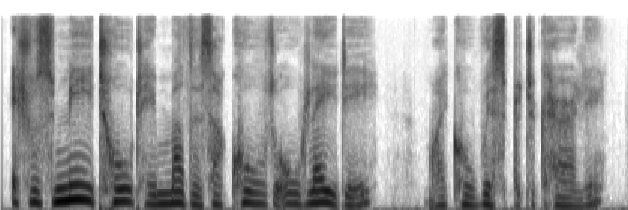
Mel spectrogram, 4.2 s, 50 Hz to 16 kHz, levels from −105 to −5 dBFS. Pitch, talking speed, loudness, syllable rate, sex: 175 Hz, 200 wpm, -19 LUFS, 6.1 syllables/s, female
